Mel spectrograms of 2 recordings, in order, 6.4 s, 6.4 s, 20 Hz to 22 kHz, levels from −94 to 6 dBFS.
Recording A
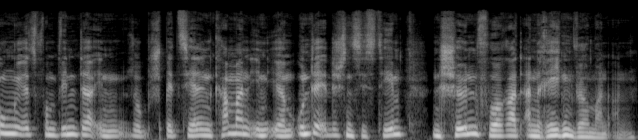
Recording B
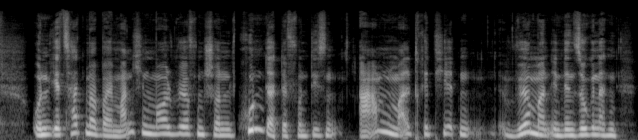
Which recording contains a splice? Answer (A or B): B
